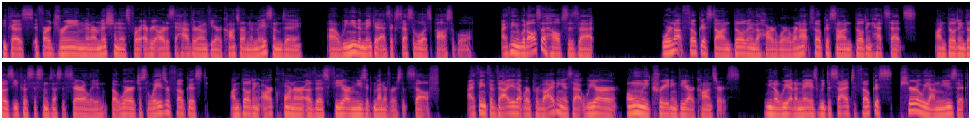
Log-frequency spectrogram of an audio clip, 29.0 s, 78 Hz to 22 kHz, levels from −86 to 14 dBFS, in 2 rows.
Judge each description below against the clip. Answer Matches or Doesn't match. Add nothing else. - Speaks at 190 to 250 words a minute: Matches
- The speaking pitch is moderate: Doesn't match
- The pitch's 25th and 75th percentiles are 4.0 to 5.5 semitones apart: Doesn't match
